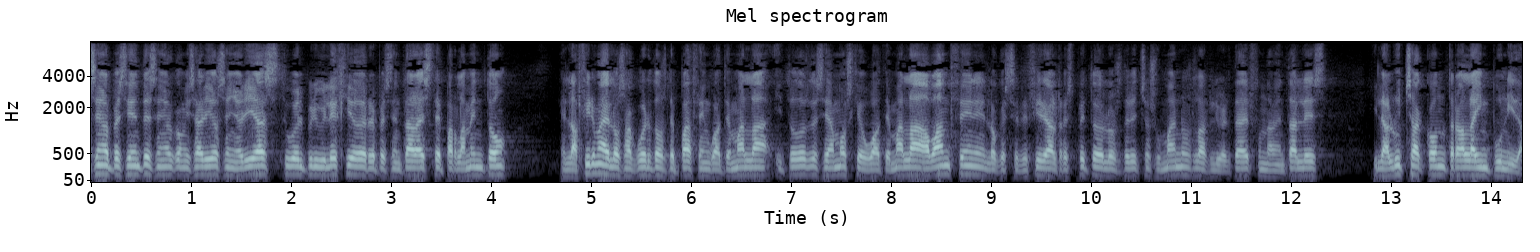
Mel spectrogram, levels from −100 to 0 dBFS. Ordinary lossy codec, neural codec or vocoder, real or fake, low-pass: none; none; real; none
